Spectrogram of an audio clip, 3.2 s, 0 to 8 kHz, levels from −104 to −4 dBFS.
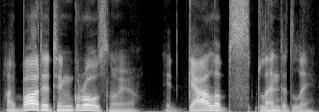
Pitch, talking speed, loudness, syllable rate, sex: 135 Hz, 150 wpm, -20 LUFS, 4.2 syllables/s, male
